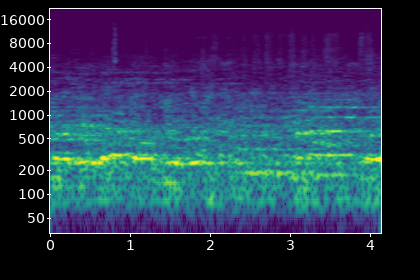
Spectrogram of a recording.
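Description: Indistinct voices of several people talking in a busy indoor room.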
